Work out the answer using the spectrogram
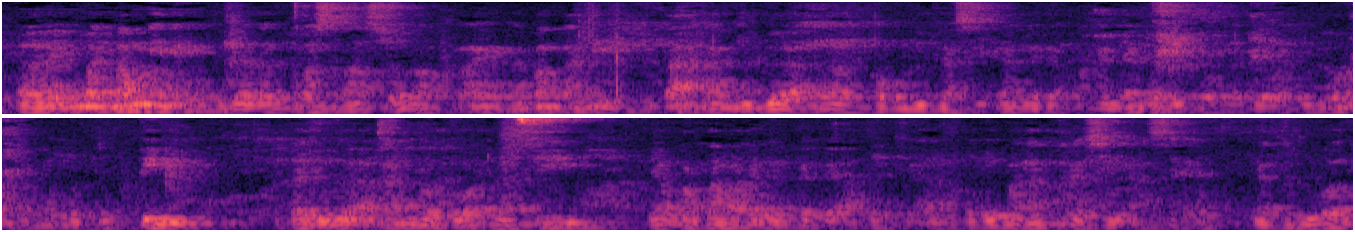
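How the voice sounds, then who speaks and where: Measured police official in an echoey hall. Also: male voice, fairly low pitch, dark tone, slight background noise. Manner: measured official tone with frequent hesitations. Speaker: police official at a press conference. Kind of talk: formal press briefing. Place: large hall at a press conference. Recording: echoey hall from far off, dull lo-fi.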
